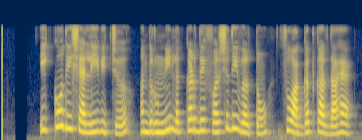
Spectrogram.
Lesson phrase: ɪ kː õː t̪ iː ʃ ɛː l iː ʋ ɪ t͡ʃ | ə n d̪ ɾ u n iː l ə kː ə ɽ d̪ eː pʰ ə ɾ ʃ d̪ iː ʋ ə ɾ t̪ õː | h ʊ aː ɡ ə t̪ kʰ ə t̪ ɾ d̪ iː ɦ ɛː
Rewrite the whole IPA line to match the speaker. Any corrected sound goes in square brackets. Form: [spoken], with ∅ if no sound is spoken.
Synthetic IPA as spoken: ɪ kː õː [d̪] iː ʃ ɛː l iː ʋ ɪ t͡ʃ | ə n d̪ ɾ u n iː l ə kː ə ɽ d̪ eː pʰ ə ɾ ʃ d̪ iː ʋ ə ɾ t̪ õː | [s] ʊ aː ɡ ə t̪ [k] ə [∅] ɾ d̪ [aː] ɦ ɛː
